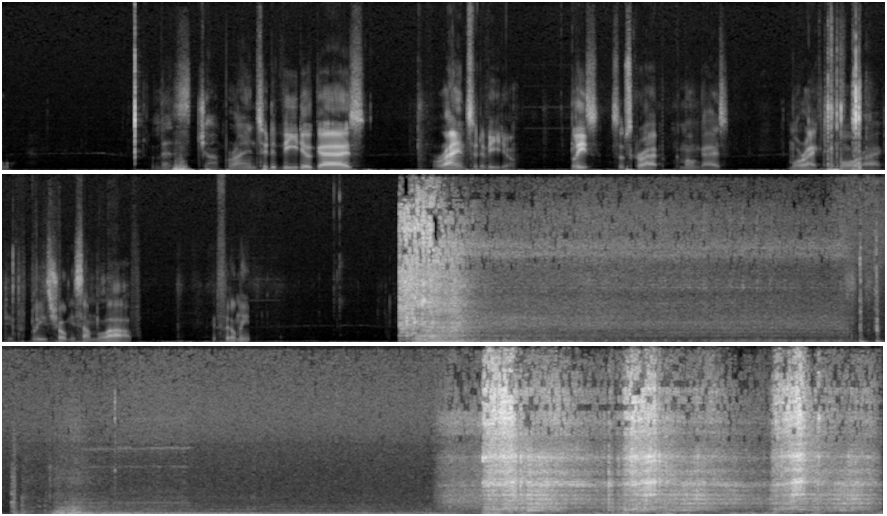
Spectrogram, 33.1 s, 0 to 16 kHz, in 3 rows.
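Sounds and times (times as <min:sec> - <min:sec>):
car engine idling and revving: 0:16.0 - 0:33.0.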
